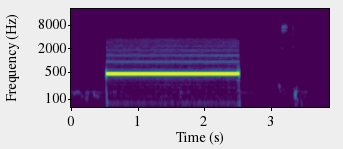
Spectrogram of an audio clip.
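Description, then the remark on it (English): A loud, steady electronic tone from a RoboKiller call-screening service drones on a phone line for about two seconds, then cuts off abruptly, leaving a few faint, brief noises on the line afterward. “Please say your name and the purpose of your call, and I'll try to connect you.”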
